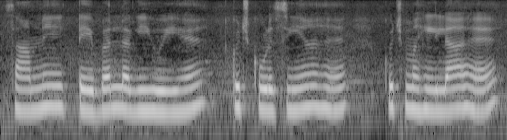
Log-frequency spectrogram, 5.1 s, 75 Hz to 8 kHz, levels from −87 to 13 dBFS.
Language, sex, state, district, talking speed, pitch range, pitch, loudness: Hindi, female, Jharkhand, Deoghar, 140 wpm, 205-225 Hz, 210 Hz, -14 LUFS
